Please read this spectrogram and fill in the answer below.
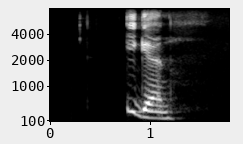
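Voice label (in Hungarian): "Igen", Hungarian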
